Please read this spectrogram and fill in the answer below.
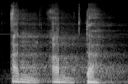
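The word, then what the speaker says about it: أنعمت: Ketentuan mutlak dalam melafalkan kata anamta adalah wajib membunyikan harakat fathah atau vokal ah pada huruf ta di bagian akhir kata.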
